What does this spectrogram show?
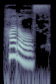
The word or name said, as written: huddles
